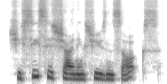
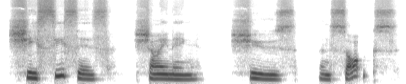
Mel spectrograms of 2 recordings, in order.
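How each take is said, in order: First: The line is read at a natural speed. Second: The line is read slowly. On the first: "and then at a more natural pace" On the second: "I'll read each line slowly"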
